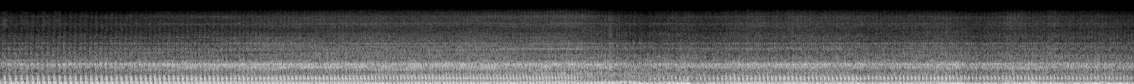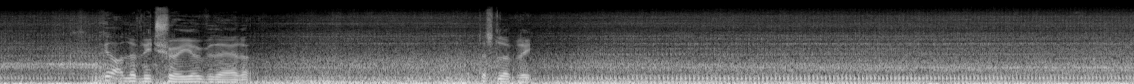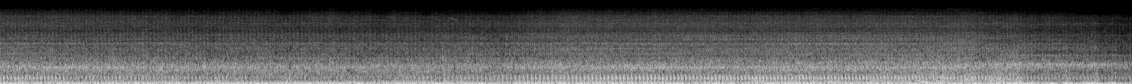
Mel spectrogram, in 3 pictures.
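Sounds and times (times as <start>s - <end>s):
motorcycle engine running: 0.0s - 34.0s
tyres on wet road: 0.0s - 34.0s
wind rush: 9.5s - 20.3s, 22.0s - 34.0s.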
